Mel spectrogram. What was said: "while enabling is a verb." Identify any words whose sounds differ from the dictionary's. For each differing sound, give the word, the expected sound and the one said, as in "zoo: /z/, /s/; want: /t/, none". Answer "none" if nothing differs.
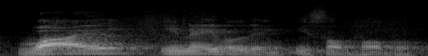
is: /z/, /s/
